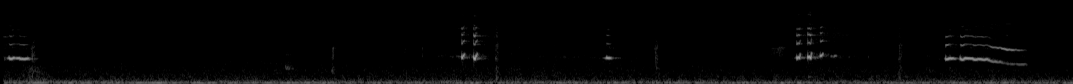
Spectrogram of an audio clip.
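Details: Mexican Chihuahua squeaking like a cat. There are thin, high, tonal squeaks in short bursts with a few quiet gaps, then a longer squeal that falls in pitch at the end, over a low, steady indoor hum.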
